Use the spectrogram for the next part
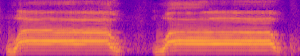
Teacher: আর ওয়াওটা হচ্ছে ঠোঁট গোল করে শুরু, গোল করেই শেষ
